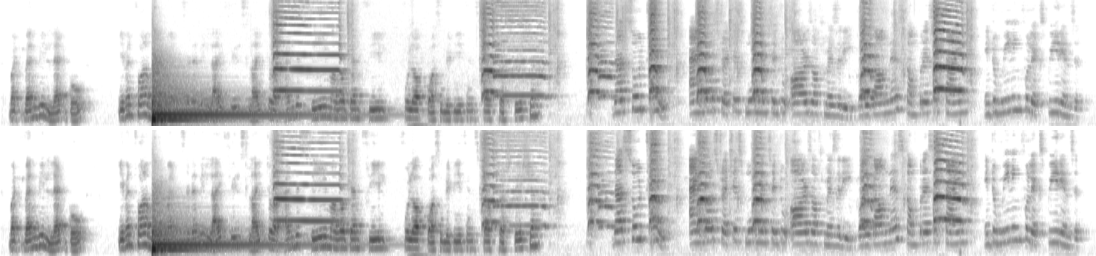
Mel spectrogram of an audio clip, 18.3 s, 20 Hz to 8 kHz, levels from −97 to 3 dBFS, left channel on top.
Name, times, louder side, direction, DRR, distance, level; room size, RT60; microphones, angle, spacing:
voice 1, 0.2-1.4 2.0-6.5 6.7-9.0, right 4 dB, 75° right, 0.6 m, -40 dB
Drum, 2.5-5.2, left 2 dB, 25° left, 0.4 m, -26 dB
sound 1, 4.5-5.9 6.8-6.9 8.0-9.3 9.8-10.4 10.8-11.3 11.6-12.8 13.1-13.2 14.3-14.6 14.9-15.1 15.5-16.2, left 1 dB, 75° left, 2.4 m, -32 dB
voice 2, 10.2-11.1 11.5-16.1 16.4-18.0, right 3 dB, 55° right, 2.2 m, -46 dB
11.5 x 4.7 x 4.6 m
head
